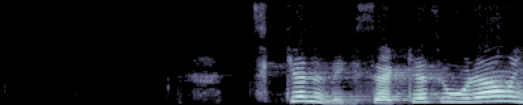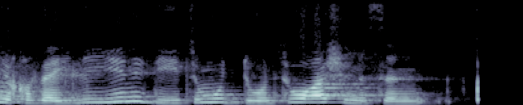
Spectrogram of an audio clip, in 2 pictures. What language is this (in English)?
Kabyle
